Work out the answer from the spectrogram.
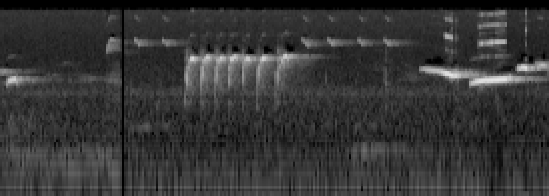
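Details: White-rumped shama singing to prompt other birds to join in: thin high notes, then a rapid run of repeated chattering notes, followed by loud, clear whistles sliding up and down.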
